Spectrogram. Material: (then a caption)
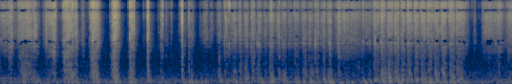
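Plant fiber. Long nails scratch and rub the fibers of a dry cross-section of natural loofah, a fibrous plant material with hollow chambers. Quick, uneven bursts of rough, bright scraping come first, then settle into a steadier, continuous hissy rubbing with a short dip near the end.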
